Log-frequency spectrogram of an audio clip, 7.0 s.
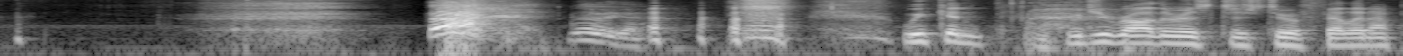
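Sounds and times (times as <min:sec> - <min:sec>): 
stifled sneeze: 0:02.2 - 0:02.8
speech: 0:02.2 - 0:03.8, 0:04.5 - 0:07.0.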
